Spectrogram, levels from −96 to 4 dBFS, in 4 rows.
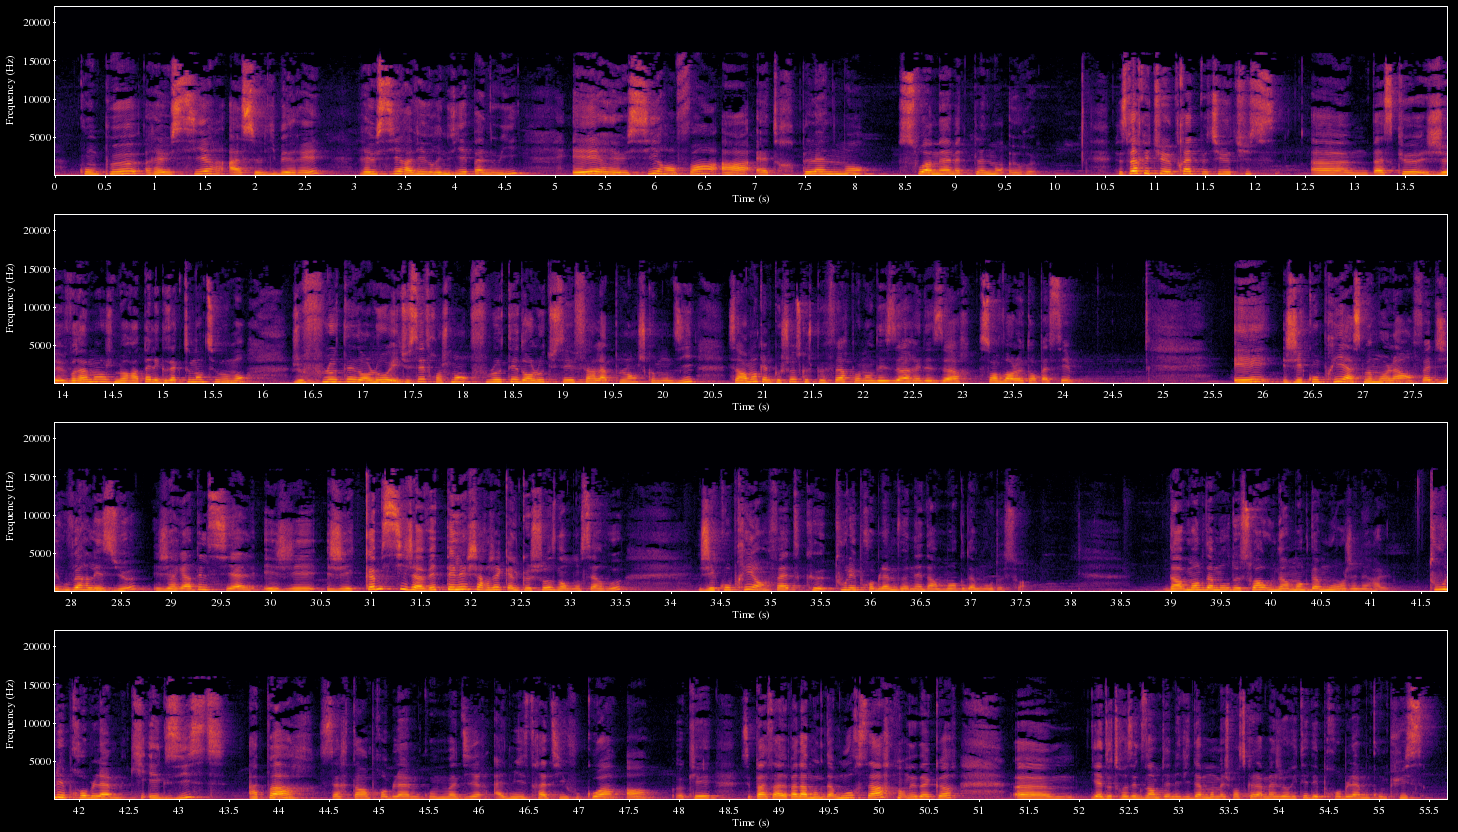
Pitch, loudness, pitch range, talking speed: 240 Hz, -25 LUFS, 220-265 Hz, 195 wpm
